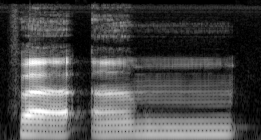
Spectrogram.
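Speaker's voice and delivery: slow chanted فام ending in a long hum; nasal hold on فام. Shown as a demonstration. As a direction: draw out the م of فام in the nose.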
